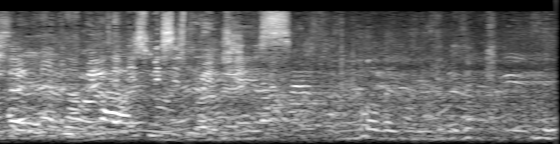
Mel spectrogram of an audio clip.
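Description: Indistinct chatter of many people talking at once in a large hall.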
